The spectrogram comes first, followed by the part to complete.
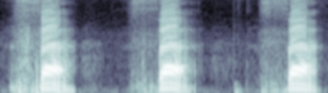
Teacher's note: ujung lidah kita menempel dengan gigi sari atas. Dan jangan sampai huruf sa di sini diganti dengan huruf sin.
